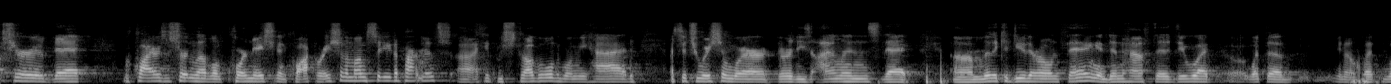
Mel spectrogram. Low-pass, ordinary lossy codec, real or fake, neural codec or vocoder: 7.2 kHz; AAC, 48 kbps; fake; codec, 44.1 kHz, 2.6 kbps, SNAC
